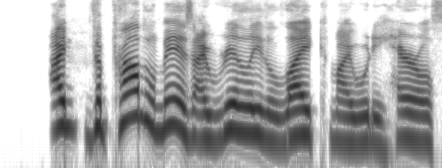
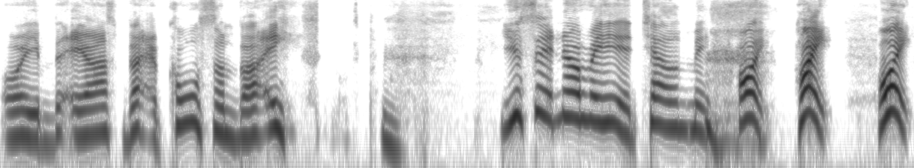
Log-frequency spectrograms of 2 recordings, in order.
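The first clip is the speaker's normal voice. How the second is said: Cockney Statham voice; 4 semitones higher than usual. Retold or imitated. Friend does a hammed-up Cockney Statham at his friend. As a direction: bark it like a Cockney hard man. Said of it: "the speech in Cockney".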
